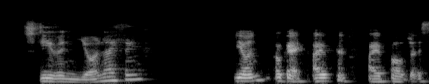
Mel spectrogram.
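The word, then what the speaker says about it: Steven Yeun: seeing that stephen i you have the correct pronunciation is it you n stephen young i think okay i apologize steven yun um if he got nominated in best actor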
